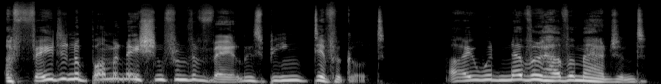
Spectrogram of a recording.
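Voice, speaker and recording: Man voicing a solemn, higher-pitched church rector. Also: sing-song, a little mellow, dry recording, studio quality, full character voice. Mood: scornful. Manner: formal, deliberate, earnest. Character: solemn, secretive male church rector, scholarly and grave.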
